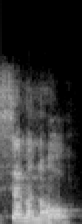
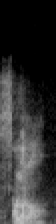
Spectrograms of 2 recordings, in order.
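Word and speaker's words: Sayre: hashtag under Damon Lane it is seol not seal you can't Oklahoma weather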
